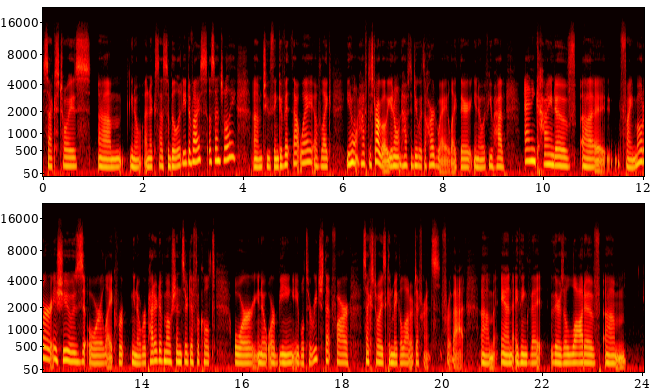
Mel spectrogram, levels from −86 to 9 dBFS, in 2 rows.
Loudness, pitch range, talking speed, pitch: -28 LUFS, 155-190 Hz, 210 wpm, 165 Hz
